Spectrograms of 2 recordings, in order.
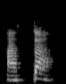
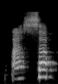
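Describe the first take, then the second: First: The word ends without closing the lips. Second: The word ends with a closed-lip p sound. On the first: The speaker calls it wrong. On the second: The speaker calls it right.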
